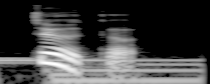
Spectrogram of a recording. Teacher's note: 第4声上から下へ急降下する音そして次の「く」は形成となりますので軽く添える音になります这个そしてこれもう一つ発音がありまして这个以外にイ个というふうに言うこともありますどちらでも構いませんそして2つ目の単語これは中国語という意味の単語になりますがンウェンという言い方になりますね中国の中という漢字と文章の文2文字で中国語という意味になります発音記号は ZHONG 第一声高く平たくを伸ばす音に続いて WEN 下から上に吊り上げる第二声が来ます。ジョンウェン、ジョンウェン。その次、ゼンマ、ゼンマ。これは疑問詞になりまし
